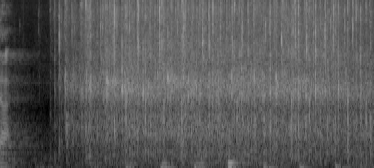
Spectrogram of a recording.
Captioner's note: audience applauds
